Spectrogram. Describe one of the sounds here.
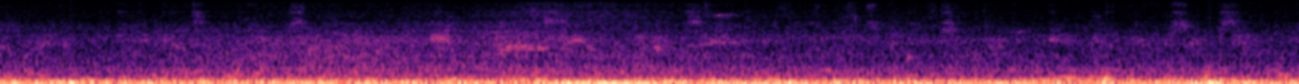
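City traffic passes outside.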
